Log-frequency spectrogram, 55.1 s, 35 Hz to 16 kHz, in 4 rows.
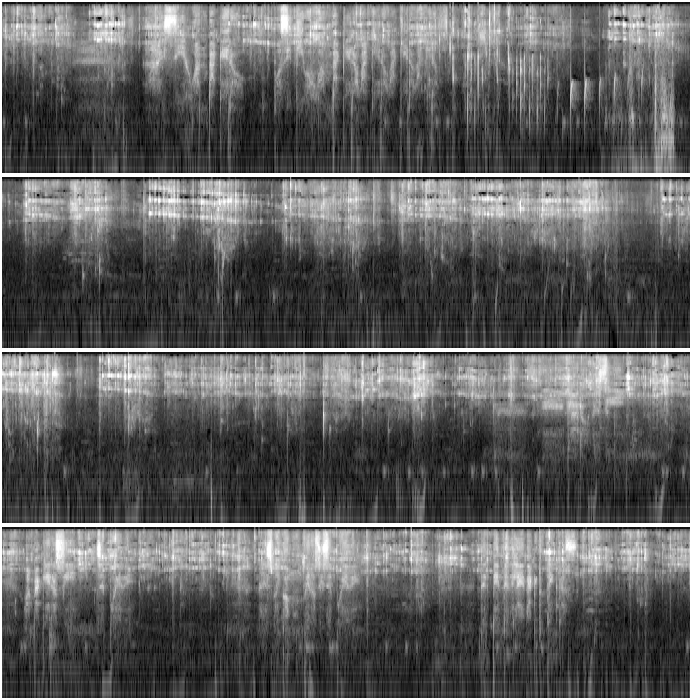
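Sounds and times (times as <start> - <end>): wet crackling sounds: 2.4 - 13.8.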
